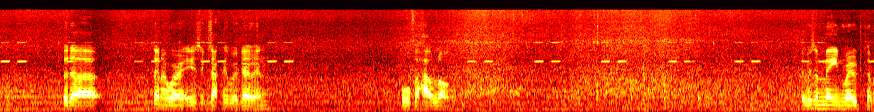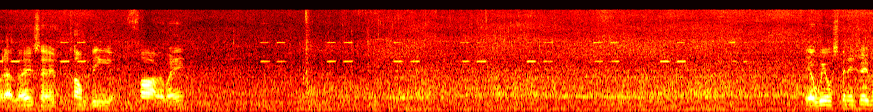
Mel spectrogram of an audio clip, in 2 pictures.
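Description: A man talks in short bursts close to a microphone.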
